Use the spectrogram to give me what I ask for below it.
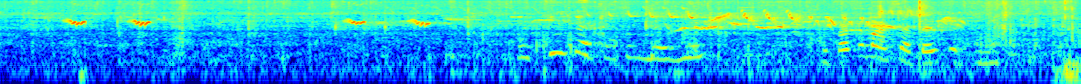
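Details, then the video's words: A mistle thrush sings a few short high notes, then a run of varied, fluty rising and falling phrases, in an agro-ecological pasture, over outdoor rustling. "l'oiseau qui chante est la grive draine"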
